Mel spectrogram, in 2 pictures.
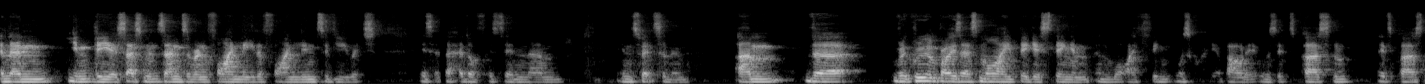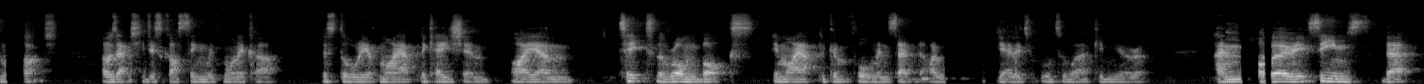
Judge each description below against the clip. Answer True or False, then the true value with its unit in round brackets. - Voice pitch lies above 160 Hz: False (120 Hz)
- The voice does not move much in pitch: True (1.8 semitones)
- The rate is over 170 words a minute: False (165 wpm)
